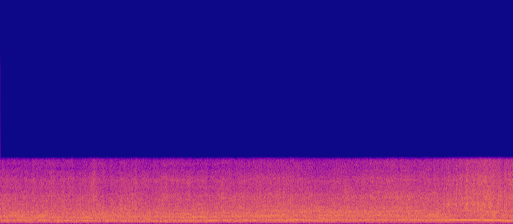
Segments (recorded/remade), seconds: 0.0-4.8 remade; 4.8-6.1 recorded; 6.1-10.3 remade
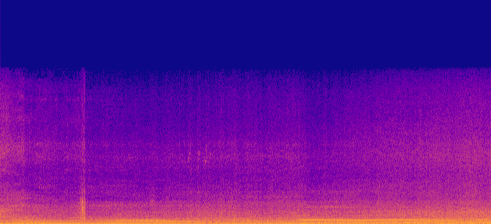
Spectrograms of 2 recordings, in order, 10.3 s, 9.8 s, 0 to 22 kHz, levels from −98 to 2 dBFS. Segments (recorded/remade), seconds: 0.0-6.7 recorded; 6.7-7.4 remade; 7.4-8.7 recorded; 8.7-9.3 remade; 9.3-9.8 recorded

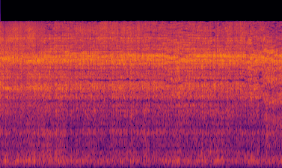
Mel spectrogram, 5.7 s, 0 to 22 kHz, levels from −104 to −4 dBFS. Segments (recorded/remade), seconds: 0.0-0.9 remade; 0.9-5.7 recorded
